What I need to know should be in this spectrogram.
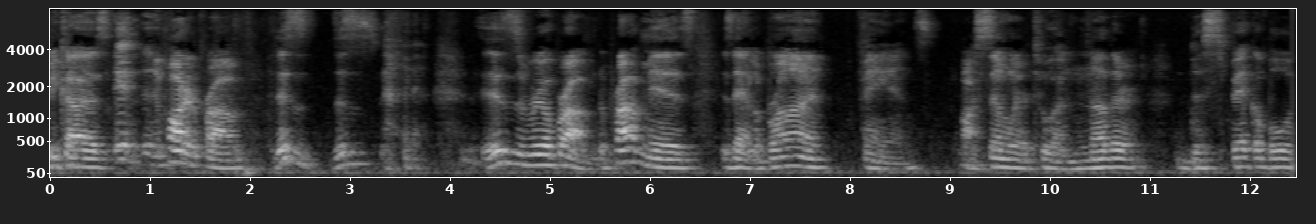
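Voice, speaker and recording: A man's voice: on the low side, unhurried, a little mellow. A man in his forties from North Carolina with an American accent, chatting casually and emphatically as a podcast co-host about sports. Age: 40s. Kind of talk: casual sports talk, opinionated. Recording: roomy echo, distant from mic.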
